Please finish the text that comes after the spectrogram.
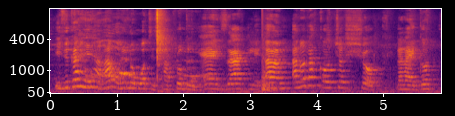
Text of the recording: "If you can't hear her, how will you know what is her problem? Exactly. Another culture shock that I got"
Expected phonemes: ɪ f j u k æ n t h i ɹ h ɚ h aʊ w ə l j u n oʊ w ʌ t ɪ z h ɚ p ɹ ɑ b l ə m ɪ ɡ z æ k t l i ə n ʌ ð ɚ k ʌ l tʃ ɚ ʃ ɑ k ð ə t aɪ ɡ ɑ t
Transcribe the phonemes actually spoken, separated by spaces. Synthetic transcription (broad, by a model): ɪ f j u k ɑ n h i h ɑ h aʊ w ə n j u n oʊ w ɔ t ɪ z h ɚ p ɹ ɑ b l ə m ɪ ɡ z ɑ k t l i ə n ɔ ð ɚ k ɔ l tʃ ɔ ʃ ɑ k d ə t aɪ ɡ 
